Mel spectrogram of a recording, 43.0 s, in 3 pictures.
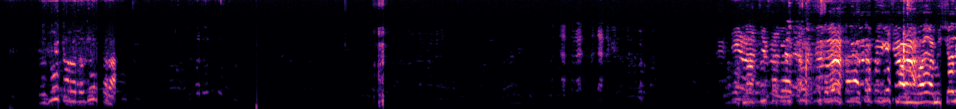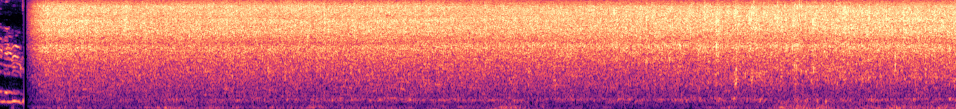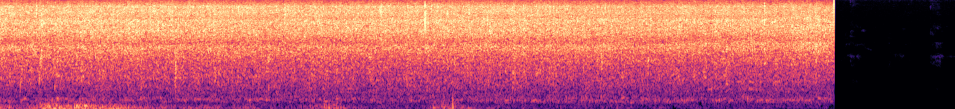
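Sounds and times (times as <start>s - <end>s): rain falling on paving: 14.8s - 41.2s.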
